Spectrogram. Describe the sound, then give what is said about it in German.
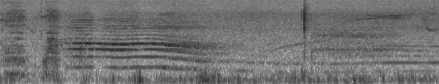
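A baby lets out a short, whiny cry that slides downward in pitch, followed by softer fussing sounds over a low background rumble. “Oh, jetzt ist das Baby im Hintergrund.”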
